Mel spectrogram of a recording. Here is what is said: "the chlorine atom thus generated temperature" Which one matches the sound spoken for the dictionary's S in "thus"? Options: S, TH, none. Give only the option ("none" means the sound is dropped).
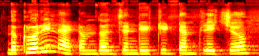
none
